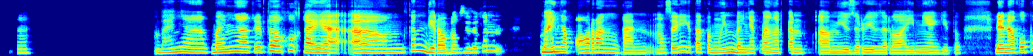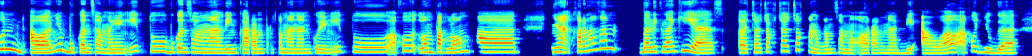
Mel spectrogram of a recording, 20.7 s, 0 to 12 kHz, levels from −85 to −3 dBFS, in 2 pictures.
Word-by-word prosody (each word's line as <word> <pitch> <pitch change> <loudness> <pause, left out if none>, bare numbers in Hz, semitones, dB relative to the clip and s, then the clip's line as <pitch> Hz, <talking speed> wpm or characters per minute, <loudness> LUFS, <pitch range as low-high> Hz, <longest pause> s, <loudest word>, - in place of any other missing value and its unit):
Eh. 215 0 -10 1.3
Banyak 260 +3 -2
banyak. 285 +4 +2
itu 280 +3 -3
aku 315 +2 -1
kayak, 255 -4 +6
mmm, 235 +1 +4
kan 345 - -2
di 255 - +2
Roblox 220 +1 -1
itu 260 +1 -4
kan 320 0 -4 0.4
banyak 275 +2 +4
orang 255 0 +1
kan, 190 -2 -3
maksudnya 255 +8 -2
kita 260 -2 -2
temuin 235 +2 -3
banyak 215 +1 -2
banget 220 +3 0
kan, 215 0 -2
mmm, 195 -1 -1
user-user 195 0 -2
lainnya 195 +1 -2
gitu, 185 0 -11 0.3
dan 235 +1 +8
aku 255 +3 +3
pun 435 +8 +1 0.2
awalnya 230 +11 +4
bukan 245 -4 0
sama 220 -3 -1
yang 210 0 -2
itu, 300 0 -3
bukan 250 0 -1
sama 225 -2 +1
lingkaran 220 0 0
pertemananku 215 0 -2
yang 215 +3 -3
itu, 270 -2 -3
aku 325 0 -3
lompat-lompat, 265 +2 +2 0.3
nya 270 0 +5
karena 300 +4 +2
kan 475 +1 0 0.3
balik 280 +2 0
lagi 300 +3 0
ya, 205 0 +3
s 205 - -12 0.2
eee, 230 - +2
cocok-cocokan 275 - -3
kan 210 - -5
sama 210 -3 -5
orang. 195 0 -3
Nah 195 - -3
di 200 +2 -5
awal, 190 +4 +2
aku 310 - -5
juga 205 -3 -1
240 Hz, 170 wpm, -23 LUFS, 215-275 Hz, 1.3 s, dan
